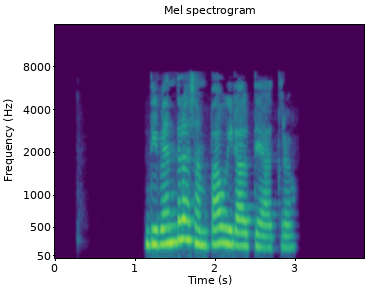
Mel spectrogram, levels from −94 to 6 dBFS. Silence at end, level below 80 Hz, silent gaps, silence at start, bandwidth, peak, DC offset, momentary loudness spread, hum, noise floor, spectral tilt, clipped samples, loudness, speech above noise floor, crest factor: 0.85 s; -62 dBFS; none; 1.15 s; 7.6 kHz; -2 dBFS; under 0.1%; 17 LU; none; under -90 dBFS; -6 dB/octave; under 0.1%; -16 LUFS; over 75 dB; 16 dB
